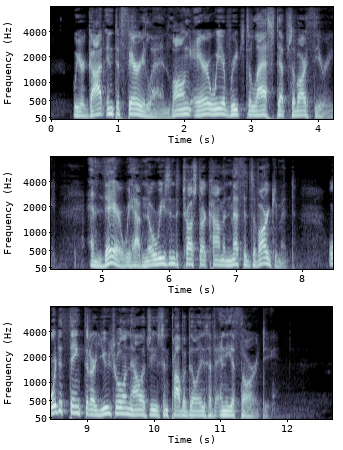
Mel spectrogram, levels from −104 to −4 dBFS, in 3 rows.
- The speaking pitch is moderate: No, low, 120 Hz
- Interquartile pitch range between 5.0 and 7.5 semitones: No, average, 4.1 semitones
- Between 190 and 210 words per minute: Yes, average, 200 wpm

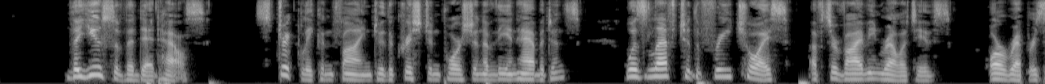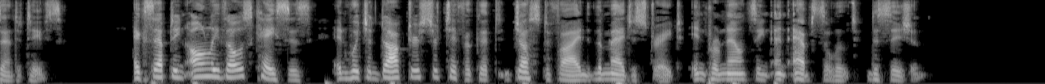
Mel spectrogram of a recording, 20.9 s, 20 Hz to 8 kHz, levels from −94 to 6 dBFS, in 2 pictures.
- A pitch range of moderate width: No, wide, 5.8 semitones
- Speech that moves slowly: Yes, slow, 120 wpm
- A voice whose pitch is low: No, medium, 145 Hz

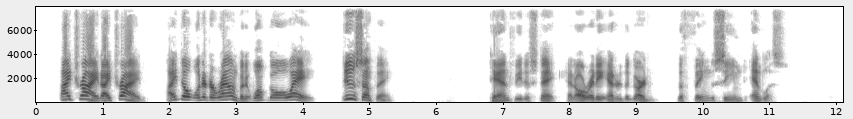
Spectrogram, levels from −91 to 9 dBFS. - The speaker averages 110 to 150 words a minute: Yes, average, 145 wpm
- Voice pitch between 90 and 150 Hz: No, medium, 185 Hz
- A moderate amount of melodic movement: No, wide, 7.4 semitones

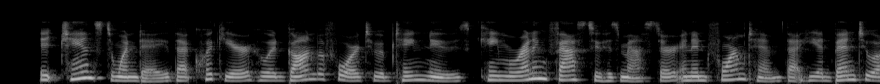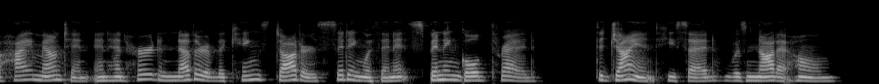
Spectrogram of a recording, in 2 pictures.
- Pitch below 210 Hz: Yes, medium, 185 Hz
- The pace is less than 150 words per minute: No, average, 180 wpm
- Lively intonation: No, average, 3.5 semitones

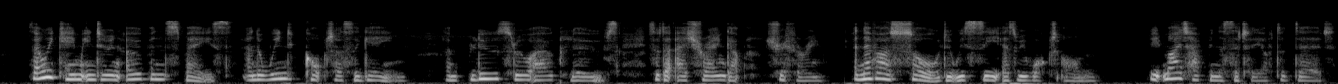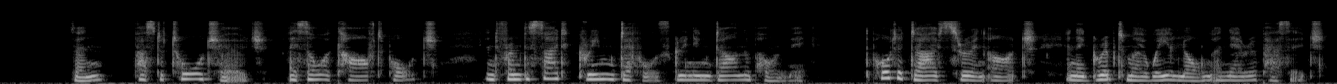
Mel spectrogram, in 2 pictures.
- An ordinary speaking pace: Yes, average, 175 wpm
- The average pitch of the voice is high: Yes, high, 200 Hz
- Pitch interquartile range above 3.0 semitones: Yes, average, 3.6 semitones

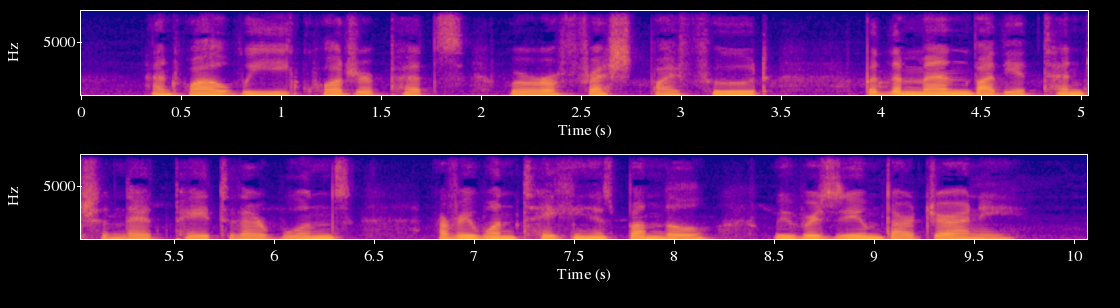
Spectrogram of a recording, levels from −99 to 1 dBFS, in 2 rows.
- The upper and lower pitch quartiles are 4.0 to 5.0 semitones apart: No, average, 2.9 semitones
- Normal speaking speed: Yes, average, 175 wpm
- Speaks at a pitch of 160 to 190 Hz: Yes, medium, 185 Hz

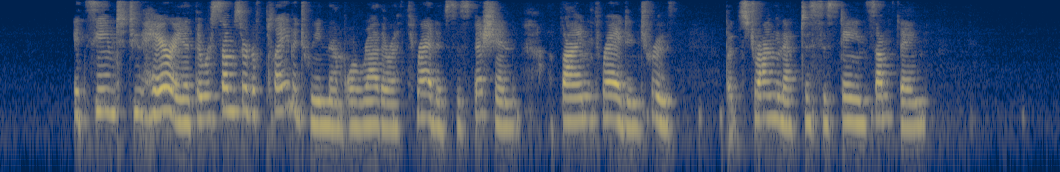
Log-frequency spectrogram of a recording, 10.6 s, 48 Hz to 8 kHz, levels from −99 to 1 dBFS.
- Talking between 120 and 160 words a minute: No, average, 170 wpm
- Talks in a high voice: Yes, high, 220 Hz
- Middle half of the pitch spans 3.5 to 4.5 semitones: Yes, average, 4.2 semitones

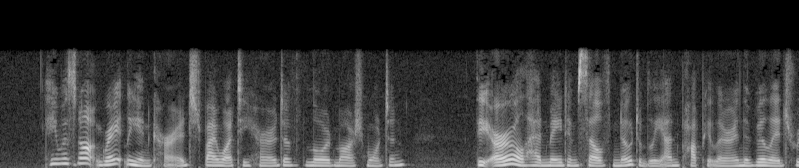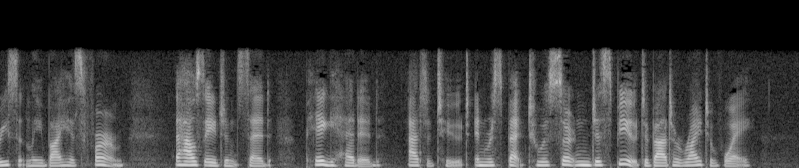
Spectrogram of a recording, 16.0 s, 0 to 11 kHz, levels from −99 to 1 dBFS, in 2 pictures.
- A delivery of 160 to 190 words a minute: Yes, average, 165 wpm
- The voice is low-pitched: No, high, 205 Hz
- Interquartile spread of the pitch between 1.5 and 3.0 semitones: No, average, 3.4 semitones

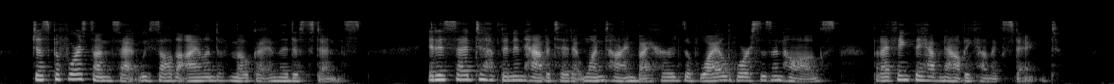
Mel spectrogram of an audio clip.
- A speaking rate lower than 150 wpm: No, average, 200 wpm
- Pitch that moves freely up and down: No, average, 3.2 semitones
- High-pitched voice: No, medium, 170 Hz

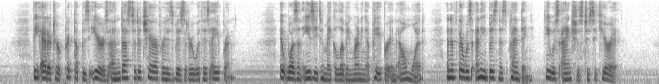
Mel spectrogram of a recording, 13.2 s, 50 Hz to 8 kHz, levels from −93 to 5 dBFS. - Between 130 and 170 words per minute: No, average, 185 wpm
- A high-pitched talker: No, medium, 175 Hz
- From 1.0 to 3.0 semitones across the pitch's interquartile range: No, average, 3.7 semitones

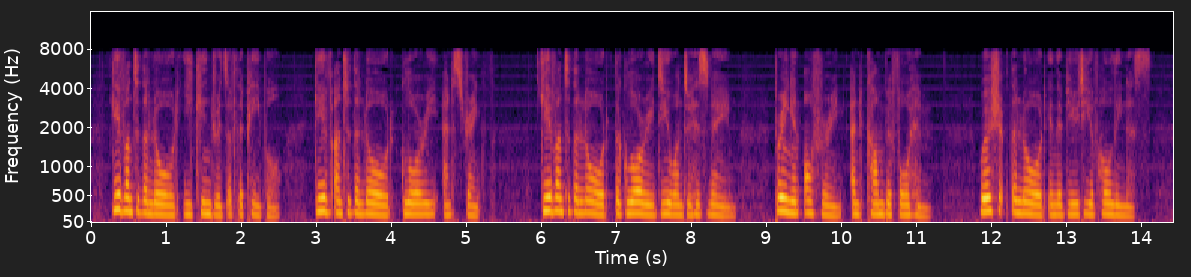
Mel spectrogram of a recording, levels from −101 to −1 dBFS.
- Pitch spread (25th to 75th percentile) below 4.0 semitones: Yes, narrow, 2.6 semitones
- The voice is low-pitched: No, medium, 180 Hz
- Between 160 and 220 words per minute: Yes, average, 180 wpm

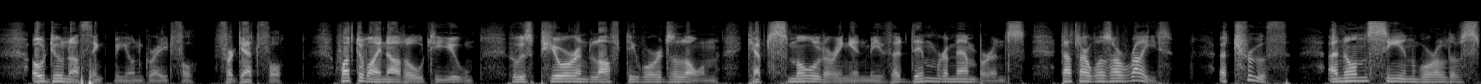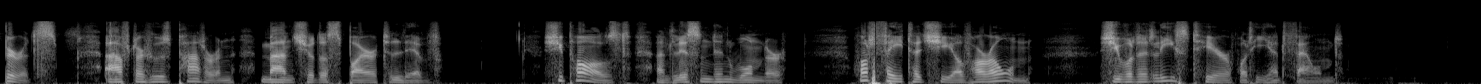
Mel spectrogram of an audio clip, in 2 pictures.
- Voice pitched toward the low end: Yes, low, 115 Hz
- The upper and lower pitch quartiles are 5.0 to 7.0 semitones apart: Yes, wide, 5.4 semitones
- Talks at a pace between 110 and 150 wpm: Yes, average, 140 wpm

